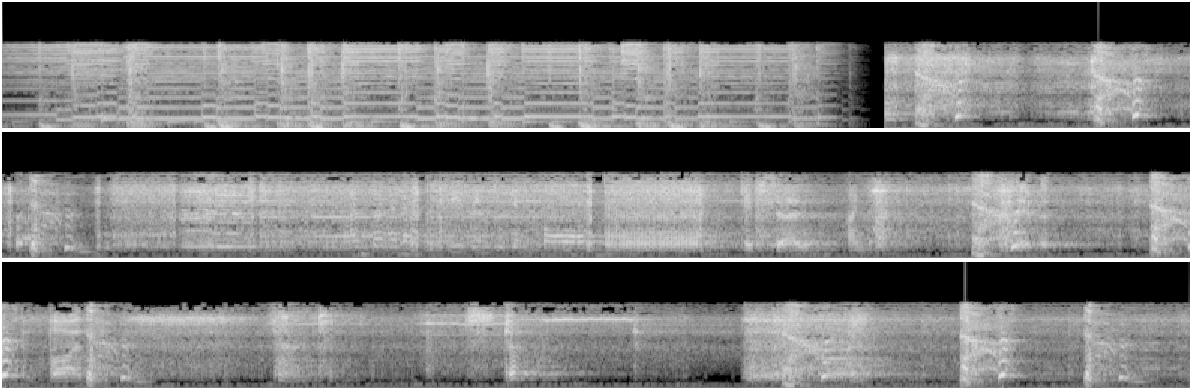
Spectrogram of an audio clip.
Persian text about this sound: اینجا آمده تخ تخ سرفه کده میره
